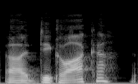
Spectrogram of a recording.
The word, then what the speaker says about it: Die Glocke: By the way, I'm working on revising the picture story about Die Glocke, that's how you pronounce it, the bell in German,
